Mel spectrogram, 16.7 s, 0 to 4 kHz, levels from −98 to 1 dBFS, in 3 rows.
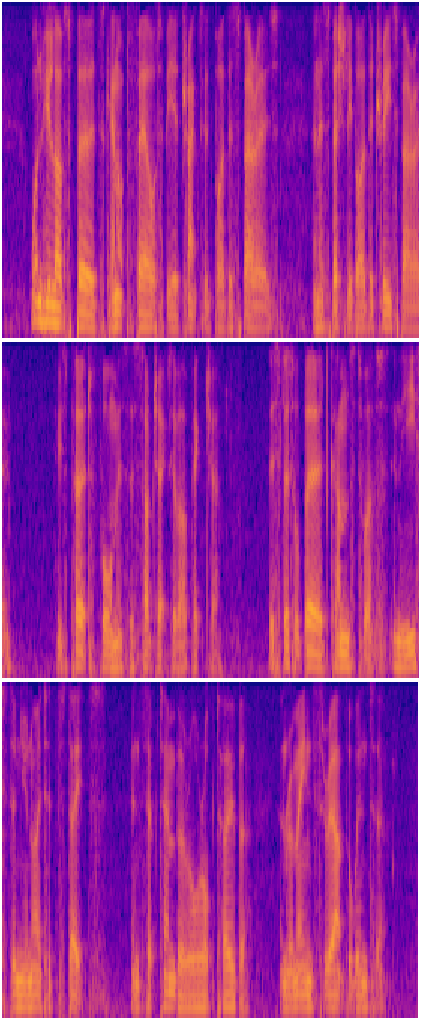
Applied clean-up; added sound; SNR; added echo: none; none; none; none.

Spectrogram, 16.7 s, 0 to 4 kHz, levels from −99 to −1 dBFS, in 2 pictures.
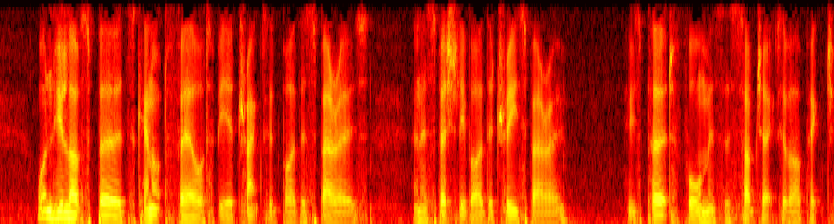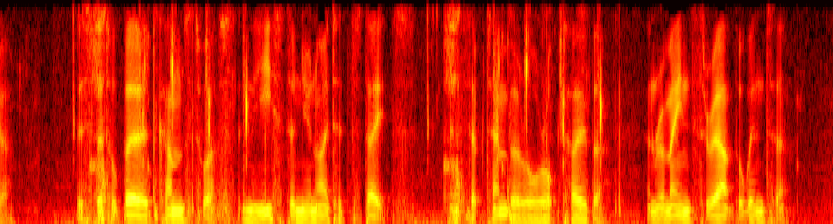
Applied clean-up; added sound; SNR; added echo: none; Chewing, mastication; 11 dB; none.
